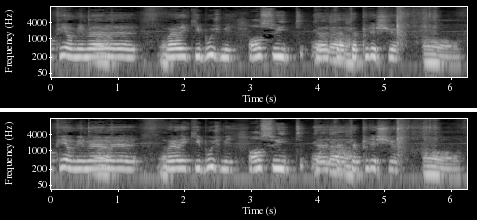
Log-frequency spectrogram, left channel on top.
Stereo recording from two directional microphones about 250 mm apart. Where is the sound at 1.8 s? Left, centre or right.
Centre.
